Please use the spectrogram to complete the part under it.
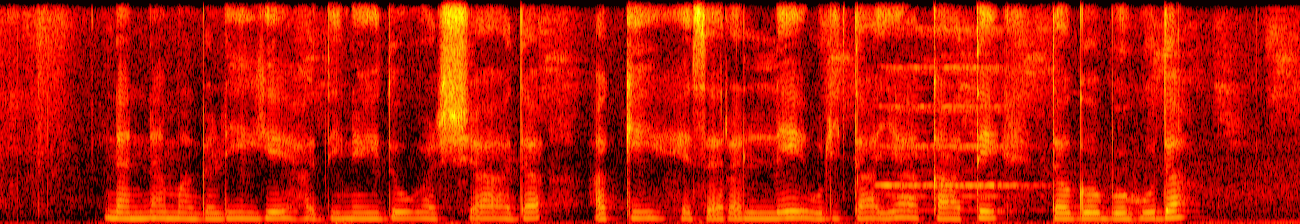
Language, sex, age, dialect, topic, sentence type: Kannada, female, 18-24, Dharwad Kannada, banking, question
